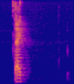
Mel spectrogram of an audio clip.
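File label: "dêg4", Teochew, chaoyang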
